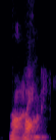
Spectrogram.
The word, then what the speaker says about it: Ronnie: And then we have Ronnie. It is pronounced Ronnie, or is it Roni? Ronnie.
